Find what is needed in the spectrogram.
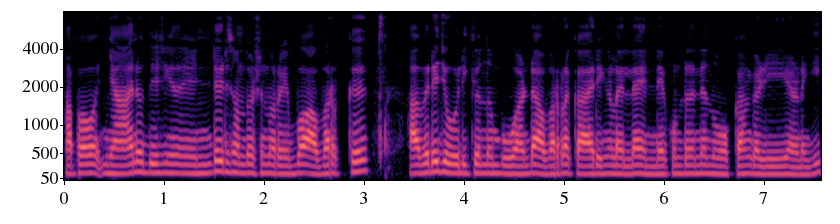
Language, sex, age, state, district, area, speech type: Malayalam, male, 18-30, Kerala, Wayanad, rural, spontaneous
